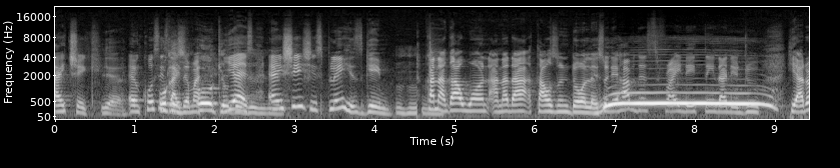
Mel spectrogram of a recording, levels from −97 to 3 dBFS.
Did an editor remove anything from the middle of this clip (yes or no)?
yes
